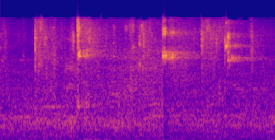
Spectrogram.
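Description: Steel épée blades clinking together several times as two fencers engage, each contact a short sharp click with a brief high metallic ring, over footwork thuds on the piste and the murmur of a large hall.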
